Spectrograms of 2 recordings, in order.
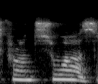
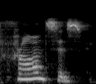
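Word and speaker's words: Françoise: i give my example my name is francoise not francis insisted the little girl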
